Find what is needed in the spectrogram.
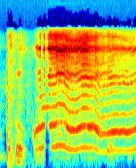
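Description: A high, drawn-out wavering voice over the call audio. A couple of short syllables come first, then one long cry-like sound that starts about half a second in and is held for about a second and a half.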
